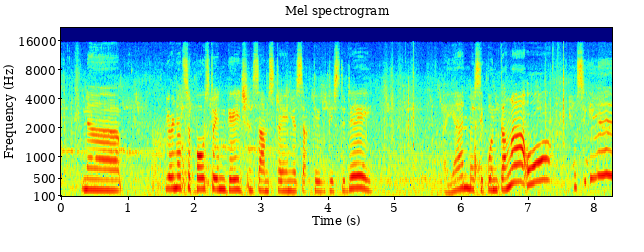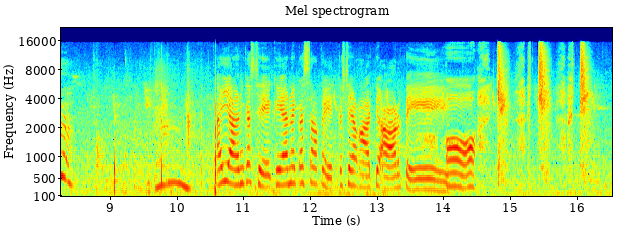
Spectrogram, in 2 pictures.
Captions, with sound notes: that you're not supposed to engage in some strenuous activities today. Right, you've got a cold. Go on now. -Let's go. -[Sister hums] Serves her right, she got sick because she's so finicky. Aww! [mimics sneezing]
